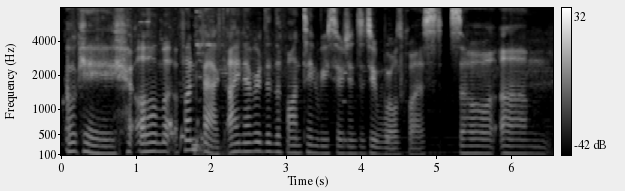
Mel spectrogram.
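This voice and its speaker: A woman's voice: rumbling low, steady tone, a little slow. A woman chatting informally and a little drowsily as she reacts to a video game, with game music behind her. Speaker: gamer reacting to a playthrough. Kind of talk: casual chat, gameplay reaction.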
